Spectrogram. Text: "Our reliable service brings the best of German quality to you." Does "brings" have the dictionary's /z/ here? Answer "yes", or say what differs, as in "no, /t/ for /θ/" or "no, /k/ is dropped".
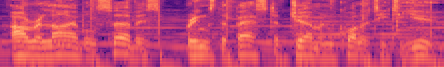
yes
